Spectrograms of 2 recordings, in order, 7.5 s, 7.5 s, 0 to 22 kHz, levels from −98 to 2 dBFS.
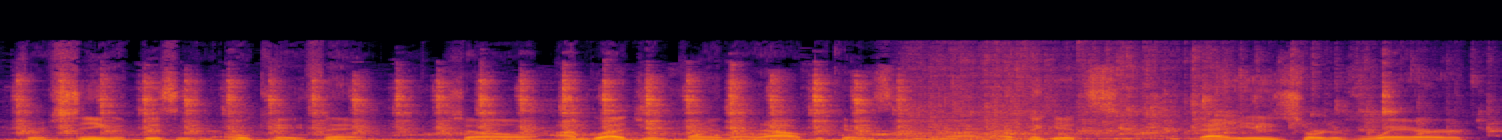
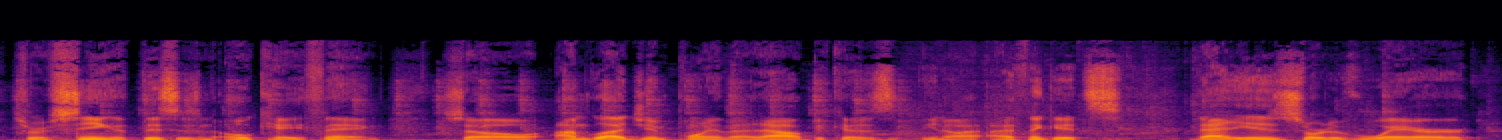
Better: second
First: household noises; loud; throughout; 1 dB below the speech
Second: household noises; faint; throughout; 20 dB below the speech

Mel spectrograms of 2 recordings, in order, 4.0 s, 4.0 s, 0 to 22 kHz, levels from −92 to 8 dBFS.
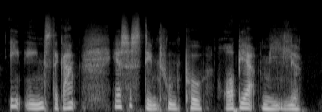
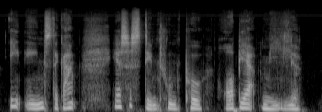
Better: second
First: muffled; slightly; fading above 3 kHz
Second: none

